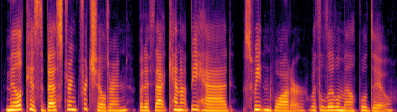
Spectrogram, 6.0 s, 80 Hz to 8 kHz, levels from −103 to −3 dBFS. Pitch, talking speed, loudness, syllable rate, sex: 235 Hz, 210 wpm, -19 LUFS, 4.9 syllables/s, female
